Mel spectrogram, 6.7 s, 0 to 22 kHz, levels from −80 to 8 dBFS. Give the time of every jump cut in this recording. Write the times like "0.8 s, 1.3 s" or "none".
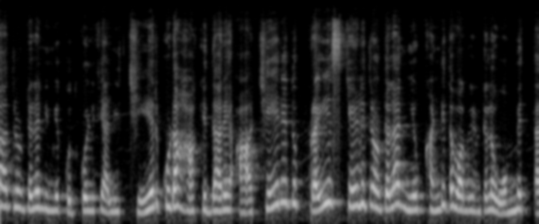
none

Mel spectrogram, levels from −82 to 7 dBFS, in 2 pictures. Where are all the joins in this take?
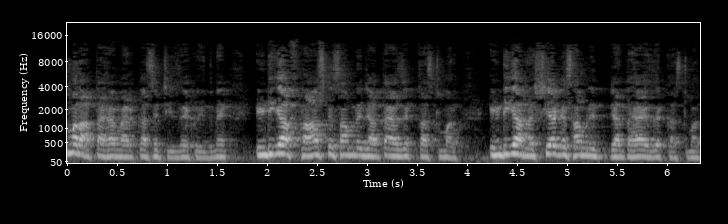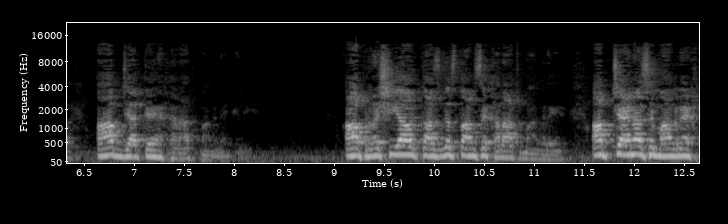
none

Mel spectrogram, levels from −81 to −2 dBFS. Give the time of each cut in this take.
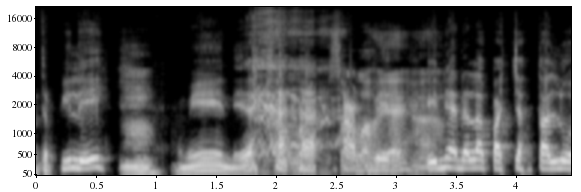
none

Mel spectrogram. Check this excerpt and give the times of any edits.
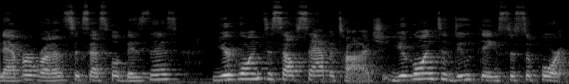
none

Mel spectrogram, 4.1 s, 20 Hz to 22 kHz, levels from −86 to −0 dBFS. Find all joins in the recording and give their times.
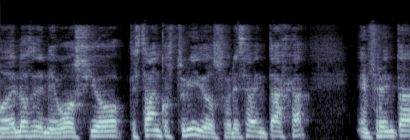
1.3 s

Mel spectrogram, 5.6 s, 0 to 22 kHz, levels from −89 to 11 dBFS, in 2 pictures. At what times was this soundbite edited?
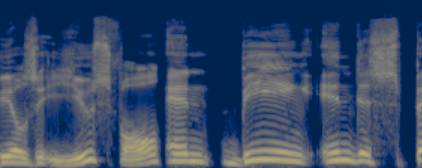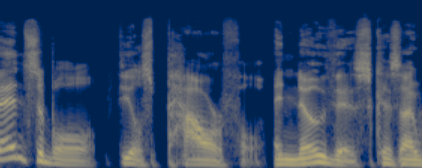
1.1 s, 4.6 s

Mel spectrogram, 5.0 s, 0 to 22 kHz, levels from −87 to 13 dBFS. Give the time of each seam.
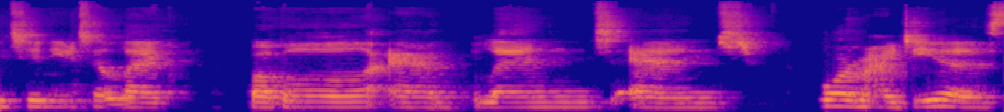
3.9 s

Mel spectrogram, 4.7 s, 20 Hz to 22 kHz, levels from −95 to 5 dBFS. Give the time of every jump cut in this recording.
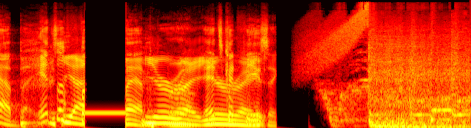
3.2 s

